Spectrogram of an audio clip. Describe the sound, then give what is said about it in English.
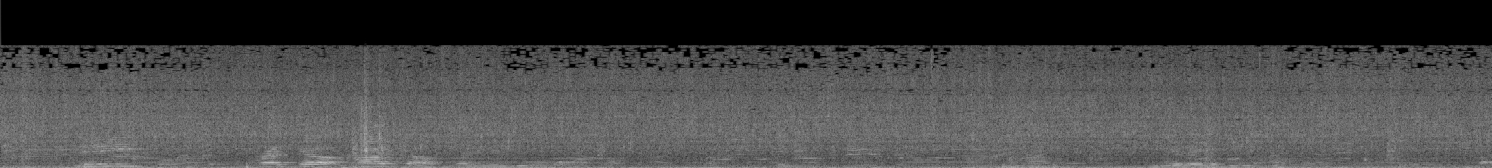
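French fries frying in a pan give a steady, low crackling sizzle that runs throughout, with a voice speaking briefly over it early on. “I'm gonna cook these fries for a few more minutes.”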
